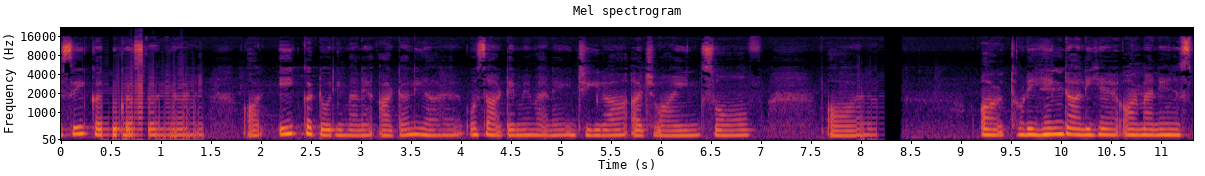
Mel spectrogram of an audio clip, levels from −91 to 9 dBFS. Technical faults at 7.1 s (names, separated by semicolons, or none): none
